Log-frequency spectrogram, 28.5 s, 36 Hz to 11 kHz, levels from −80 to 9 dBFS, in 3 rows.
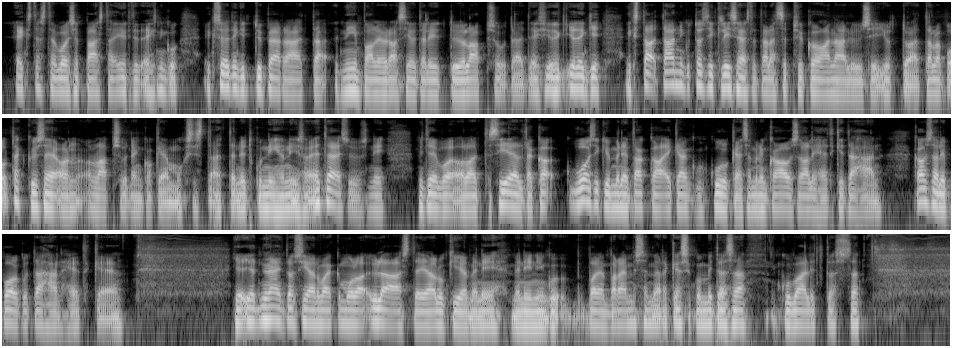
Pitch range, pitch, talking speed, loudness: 105-125 Hz, 110 Hz, 160 wpm, -15 LUFS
